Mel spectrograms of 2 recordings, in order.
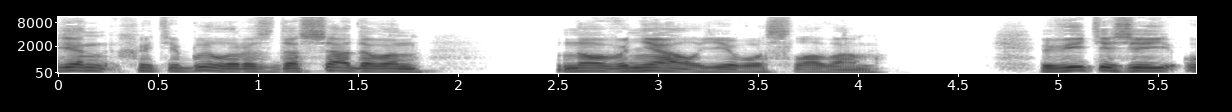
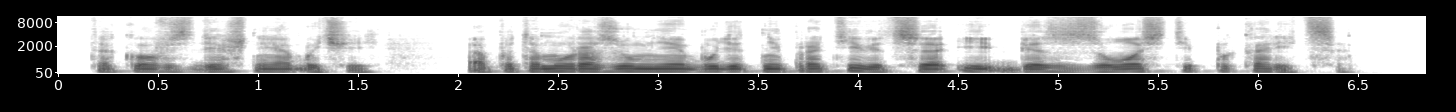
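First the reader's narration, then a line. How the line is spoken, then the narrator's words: Quiet remark, prince. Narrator (Russian): королевич негромко заметил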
